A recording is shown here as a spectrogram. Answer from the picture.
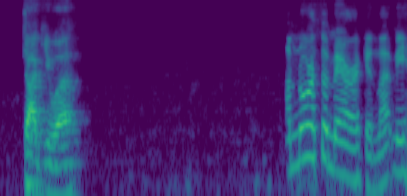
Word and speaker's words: Jaguar: You got Jaguar. Jaguar. I'm North American. Let me have it. No, Jaguar.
